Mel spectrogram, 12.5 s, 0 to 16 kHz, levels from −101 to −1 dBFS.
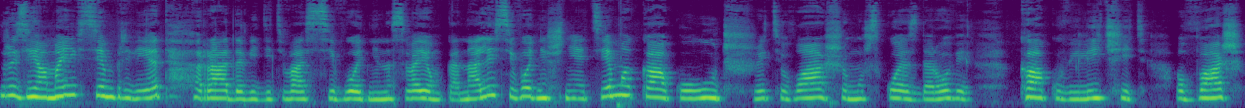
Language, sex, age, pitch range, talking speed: Russian, female, 20-39, 220-265 Hz, 100 wpm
